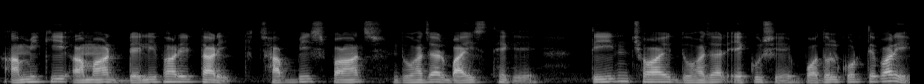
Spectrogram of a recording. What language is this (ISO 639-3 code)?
ben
